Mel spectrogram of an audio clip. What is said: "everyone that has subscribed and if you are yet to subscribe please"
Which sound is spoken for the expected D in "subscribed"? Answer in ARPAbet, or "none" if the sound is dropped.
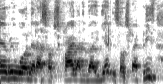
none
